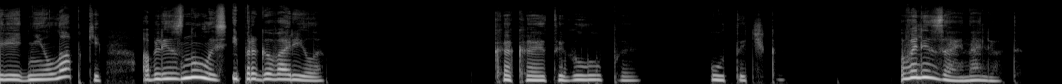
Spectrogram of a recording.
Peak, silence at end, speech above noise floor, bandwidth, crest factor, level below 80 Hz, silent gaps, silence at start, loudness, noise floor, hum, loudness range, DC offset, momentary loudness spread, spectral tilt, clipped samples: -8 dBFS; 0.6 s; over 69 dB; 17.5 kHz; 16 dB; -64 dBFS; 3.32-4.93 s, 6.08-6.13 s, 6.46-7.10 s, 7.94-8.36 s, 8.44-8.90 s; 0 s; -22 LUFS; under -90 dBFS; none; 7 LU; under 0.1%; 16 LU; -6 dB/octave; under 0.1%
